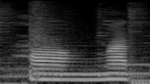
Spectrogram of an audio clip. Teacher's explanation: Diucapkannya bisa N, bisa juga eng di situ. Jadi ada bunyi N dan bunyi eng.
